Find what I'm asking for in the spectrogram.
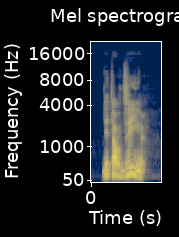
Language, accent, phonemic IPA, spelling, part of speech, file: French, Canada, /de.tɔʁ.diʁ/, détordirent, verb, LL-Q150 (fra)-détordirent.wav
- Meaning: third-person plural past historic of détordre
